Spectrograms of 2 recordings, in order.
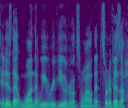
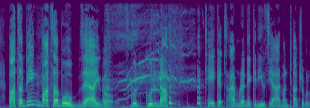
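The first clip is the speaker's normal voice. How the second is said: put-on German accent, much higher pitch; 6 semitones higher than usual. Acting out what a famous gamer said, in a German accent. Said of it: "but in a German accent".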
